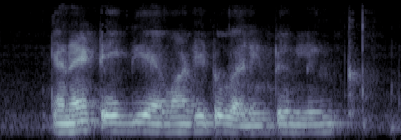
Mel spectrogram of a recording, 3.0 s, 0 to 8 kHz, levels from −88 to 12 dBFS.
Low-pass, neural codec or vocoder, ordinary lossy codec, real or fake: 7.2 kHz; codec, 24 kHz, 6 kbps, HILCodec; AAC, 32 kbps; fake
